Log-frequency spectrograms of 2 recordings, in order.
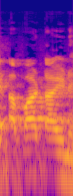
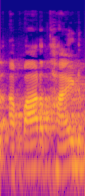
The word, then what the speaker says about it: apartheid: बहुत से लोग अपार्थाइड पढ़ते हैं, वो ना पढ़ें, प्रोनाउंसिएशन वो गलत है। अपार्टाइड, अपार्थाइड भी कह सकते हैं, अपार्टाइड भी कह सकते हैं, ठीक है।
